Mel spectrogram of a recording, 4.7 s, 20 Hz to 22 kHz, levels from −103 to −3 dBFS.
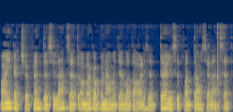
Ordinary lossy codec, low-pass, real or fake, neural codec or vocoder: MP3, 64 kbps; 9.9 kHz; real; none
